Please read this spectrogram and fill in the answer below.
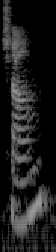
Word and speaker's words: chum: So you have your chum salmon, which rhymes with thumb.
